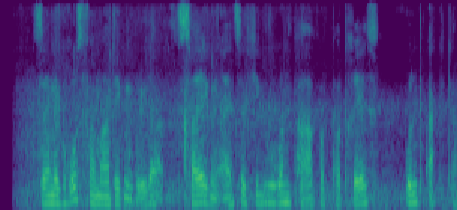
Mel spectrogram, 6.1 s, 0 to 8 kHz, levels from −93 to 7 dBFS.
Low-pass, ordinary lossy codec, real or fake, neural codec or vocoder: 7.2 kHz; Opus, 64 kbps; fake; vocoder, 44.1 kHz, 128 mel bands, Pupu-Vocoder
